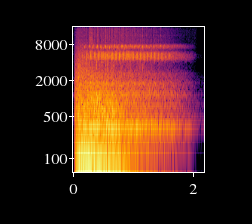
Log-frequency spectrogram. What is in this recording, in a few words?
Flock Cast; Fey; Ward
